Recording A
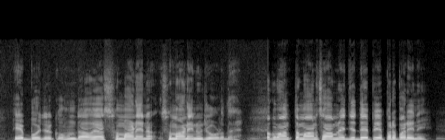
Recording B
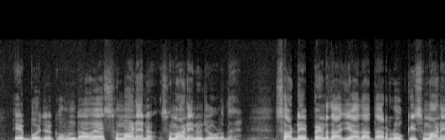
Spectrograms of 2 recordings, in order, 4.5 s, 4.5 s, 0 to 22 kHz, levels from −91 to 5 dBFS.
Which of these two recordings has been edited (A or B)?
A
